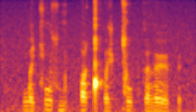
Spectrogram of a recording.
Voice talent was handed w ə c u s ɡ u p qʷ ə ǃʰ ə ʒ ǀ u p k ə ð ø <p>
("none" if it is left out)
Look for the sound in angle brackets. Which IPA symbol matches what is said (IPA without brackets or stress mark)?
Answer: p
